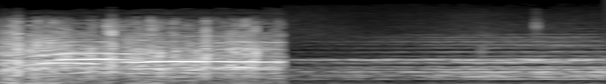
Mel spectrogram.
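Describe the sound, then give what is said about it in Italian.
Crowd applause and cheering in a dense, loud burst lasting about a second, then cut off abruptly and followed by steady tonal sound. “Ma hai visto quanta gente c'è al purgatorio che lo applaude?”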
